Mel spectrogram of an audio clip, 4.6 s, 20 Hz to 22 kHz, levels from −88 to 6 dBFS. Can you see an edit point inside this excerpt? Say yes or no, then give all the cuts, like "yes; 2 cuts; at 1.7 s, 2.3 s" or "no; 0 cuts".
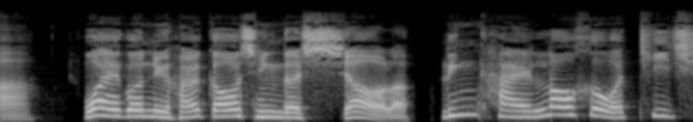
yes; 1 cut; at 2.9 s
